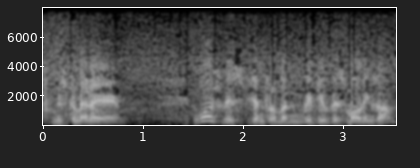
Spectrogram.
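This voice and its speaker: An actor playing a polite, patient detective sergeant in a radio drama, official and courteous. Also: male voice, medium pitch, very animated, normal speed, lightly acted. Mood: patient, formal. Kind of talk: British radio drama acting. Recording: muffled radio drama recording, faint hiss.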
